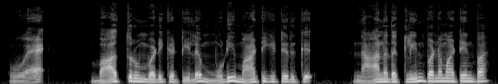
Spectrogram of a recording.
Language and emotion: Tamil, disgusted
